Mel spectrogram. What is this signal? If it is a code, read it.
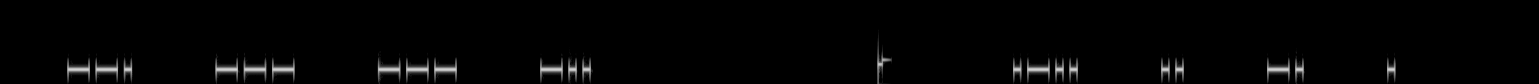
Morse code, heard as a keyed tone, about 17 wpm, spaced as for 8 wpm, 700 Hz. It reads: GOOD LINE
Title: 4x Character Spacing - Top 200 Words - 17wpm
